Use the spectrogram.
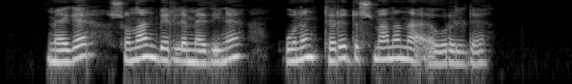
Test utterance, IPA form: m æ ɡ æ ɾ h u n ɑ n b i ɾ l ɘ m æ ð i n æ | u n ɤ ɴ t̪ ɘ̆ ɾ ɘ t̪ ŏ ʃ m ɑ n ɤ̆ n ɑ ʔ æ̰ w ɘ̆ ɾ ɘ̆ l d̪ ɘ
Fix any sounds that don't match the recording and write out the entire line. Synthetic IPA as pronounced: m æ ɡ æ ɾ ʃ u n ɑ n b i ɾ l ɘ m æ ð i n æ | u n ɤ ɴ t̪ ɘ̆ ɾ ɘ d̪ ŏ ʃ m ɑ n ɤ̆ n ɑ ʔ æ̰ w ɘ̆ ɾ ɘ̆ l d̪ ɘ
